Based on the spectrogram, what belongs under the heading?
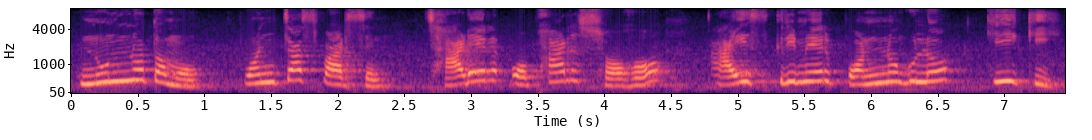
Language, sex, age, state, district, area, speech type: Bengali, female, 30-45, West Bengal, Paschim Medinipur, rural, read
